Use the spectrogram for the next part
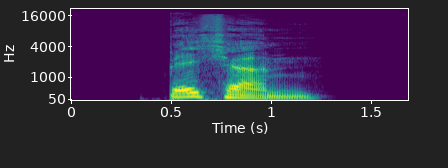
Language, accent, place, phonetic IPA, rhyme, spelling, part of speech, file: German, Germany, Berlin, [ˈbɛçɐn], -ɛçɐn, Bechern, noun, De-Bechern.ogg
- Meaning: 1. gerund of bechern 2. dative plural of Becher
